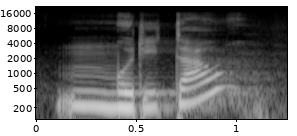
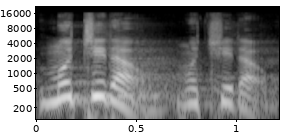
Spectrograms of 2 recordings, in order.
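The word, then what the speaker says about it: mutirão: es un momento de muritao, minga, cabello con cabello, ¿cómo se dice en brasileño? Sí, mutirao, sí.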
